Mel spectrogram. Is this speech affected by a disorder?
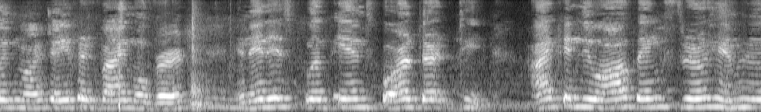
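Yes: spastic cerebral palsy.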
